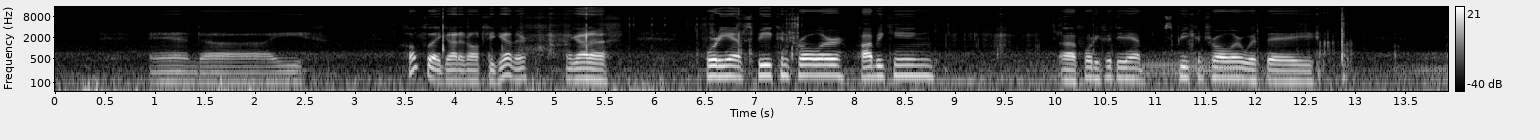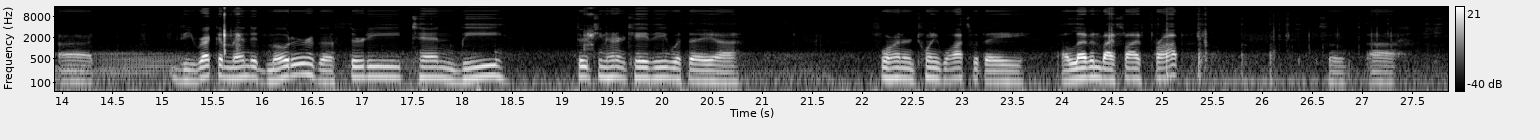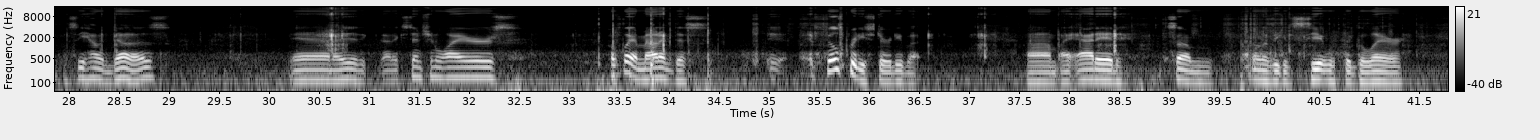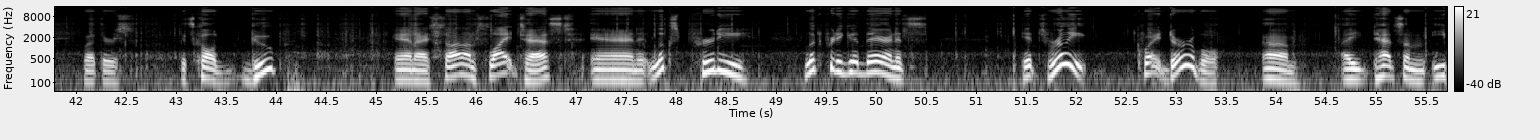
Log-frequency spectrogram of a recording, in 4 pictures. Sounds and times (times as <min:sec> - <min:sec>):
Speech: 0:01.0 - 0:02.7, 0:03.5 - 0:05.6, 0:06.5 - 0:08.8, 0:10.0 - 0:12.7, 0:14.0 - 0:14.3, 0:15.1 - 0:18.5, 0:19.1 - 0:20.8, 0:22.1 - 0:25.2, 0:26.6 - 0:27.4, 0:28.0 - 0:29.0, 0:30.2 - 0:32.6, 0:33.4 - 0:34.4, 0:35.0 - 0:36.5, 0:37.6 - 0:41.4, 0:42.1 - 0:44.1, 0:45.2 - 0:50.6, 0:51.4 - 0:55.7.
